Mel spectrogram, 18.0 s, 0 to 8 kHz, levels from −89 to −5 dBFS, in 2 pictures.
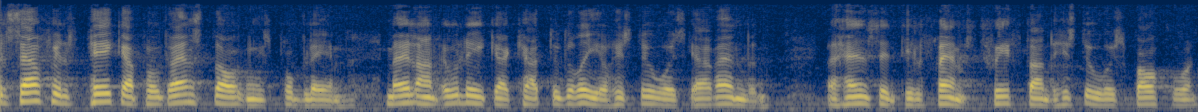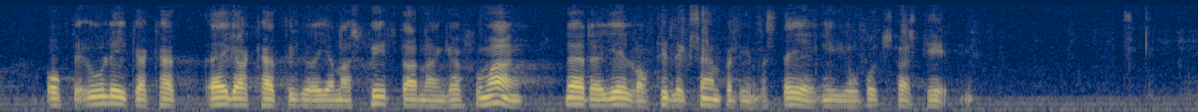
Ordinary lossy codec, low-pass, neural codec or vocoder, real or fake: none; 7.2 kHz; vocoder, 22.05 kHz, 80 mel bands, Vocos; fake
